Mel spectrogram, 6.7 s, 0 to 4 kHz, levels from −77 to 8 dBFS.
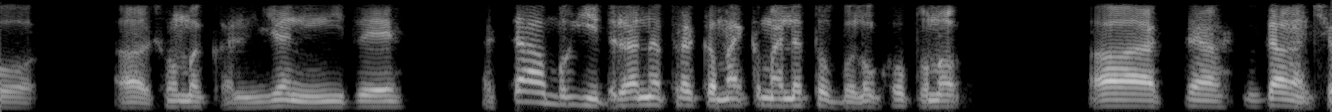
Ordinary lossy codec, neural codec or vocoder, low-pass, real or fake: none; codec, 24 kHz, 0.9 kbps, WavTokenizer, medium speech release version 1; 3.6 kHz; fake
